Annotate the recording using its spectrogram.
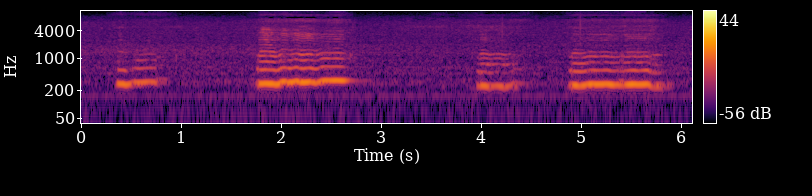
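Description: A woman humming a short tune: four notes, the first and third short, the second and last held for about a second.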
